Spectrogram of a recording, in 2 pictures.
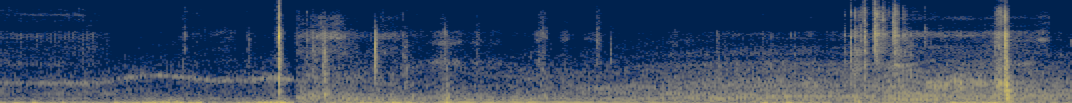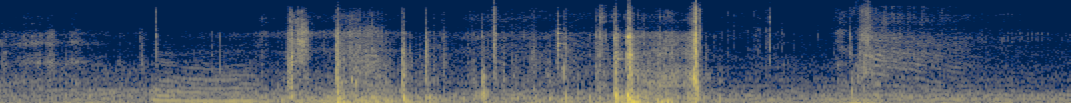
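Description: Bass boat's electric trolling motor whining as it spins up about eight seconds in, then humming steadily. Scattered knocks and bumps on the boat deck, a wavering whine in the first couple of seconds, and low wind rumble on the microphone early on.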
